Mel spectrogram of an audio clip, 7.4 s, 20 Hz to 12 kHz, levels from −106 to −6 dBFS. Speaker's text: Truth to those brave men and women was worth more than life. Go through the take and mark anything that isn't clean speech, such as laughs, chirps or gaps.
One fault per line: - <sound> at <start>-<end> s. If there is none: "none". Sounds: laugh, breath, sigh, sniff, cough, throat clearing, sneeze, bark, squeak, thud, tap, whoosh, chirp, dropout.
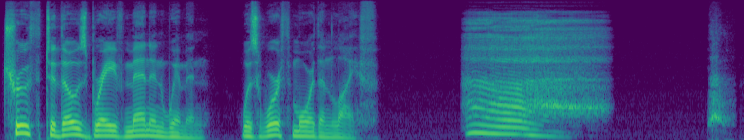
- sigh at 4.6-6.2 s
- bark at 7.1-7.4 s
